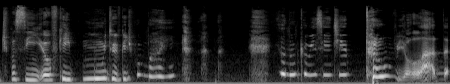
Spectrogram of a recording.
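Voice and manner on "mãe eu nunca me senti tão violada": high, crying, sobbing voice. Retelling the moment she ran into her mother, reenacting crying to her mom. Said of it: "Chorando pra minha mãe".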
